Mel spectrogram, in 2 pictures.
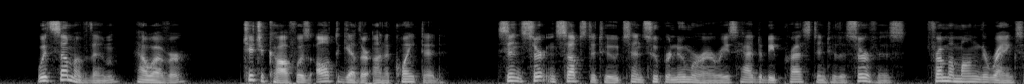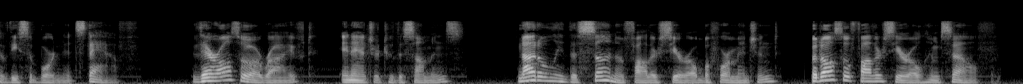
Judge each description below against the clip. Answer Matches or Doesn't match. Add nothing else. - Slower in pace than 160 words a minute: Matches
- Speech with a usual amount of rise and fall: Doesn't match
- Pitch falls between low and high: Doesn't match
